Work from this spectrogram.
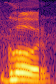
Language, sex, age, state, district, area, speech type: Marathi, female, 30-45, Maharashtra, Mumbai Suburban, urban, read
